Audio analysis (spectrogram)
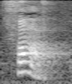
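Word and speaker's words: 发: important in Chinese culture the number eight or ba is a lucky number because it sounds like the word fa which means Prosperity the number six symbolizes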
